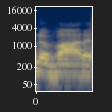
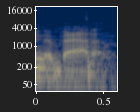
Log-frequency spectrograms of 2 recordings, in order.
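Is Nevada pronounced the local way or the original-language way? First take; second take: original-language; local. First: It is pronounced the original-language way. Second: It is pronounced the way local residents say it. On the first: This follows the source language of the name. "Nevada is how you pronounce it in the language" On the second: This is how residents of the state say it. "people who live in Nevada say Nevada"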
